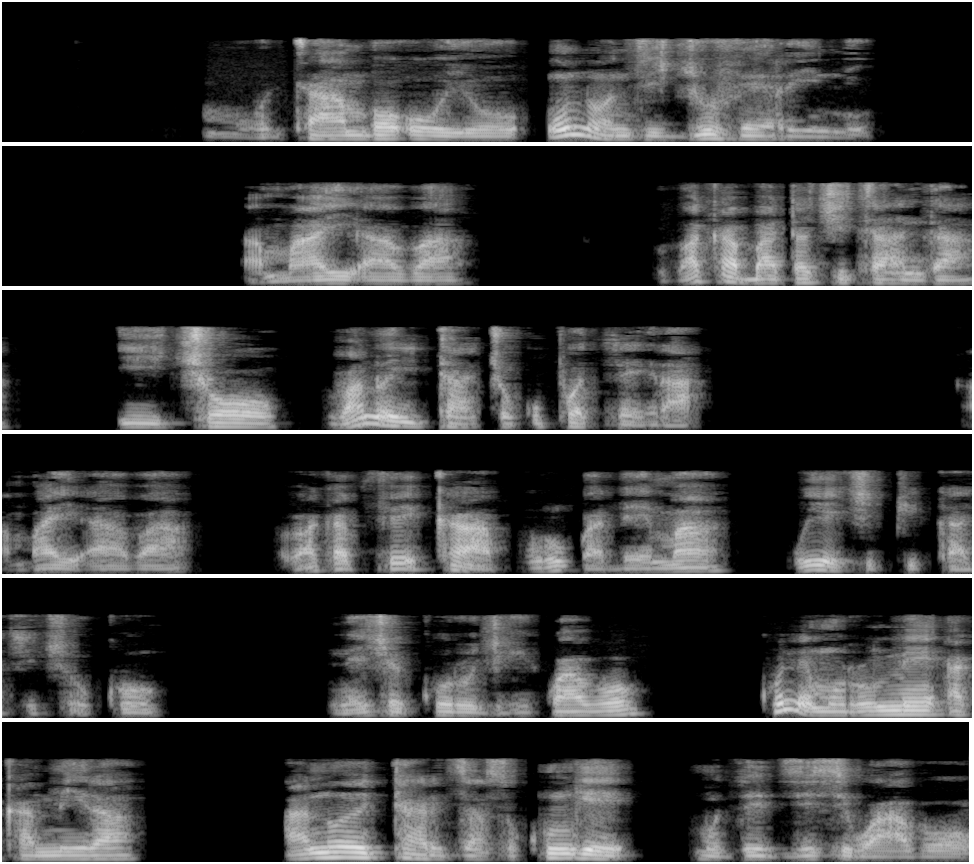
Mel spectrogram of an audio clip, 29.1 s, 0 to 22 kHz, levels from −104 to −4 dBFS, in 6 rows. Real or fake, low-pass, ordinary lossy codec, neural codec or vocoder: real; 7.2 kHz; AAC, 32 kbps; none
